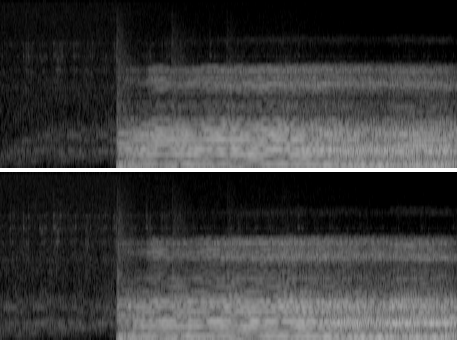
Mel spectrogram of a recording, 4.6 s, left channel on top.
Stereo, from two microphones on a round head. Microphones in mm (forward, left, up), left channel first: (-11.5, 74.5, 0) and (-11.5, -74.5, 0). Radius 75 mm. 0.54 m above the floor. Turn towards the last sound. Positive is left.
turn(degrees=50)  # may be behind; listen again after turning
